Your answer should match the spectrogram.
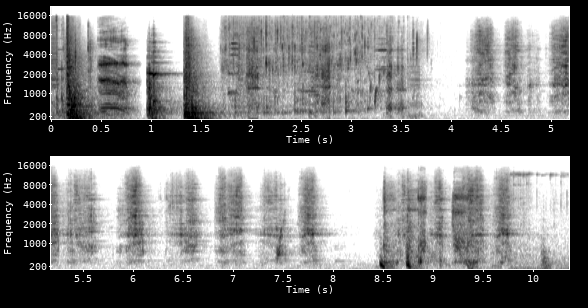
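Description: Chamber pots and bowls being handled: a quick string of splashes, pours, clunks and knocks. About four seconds in, after a brief gap, comes a run of short knocks about two or three a second, then another short gap and a last cluster of thuds near the end.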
